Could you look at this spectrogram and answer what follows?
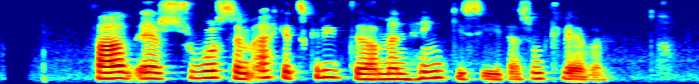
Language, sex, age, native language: Icelandic, female, 40-49, Icelandic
